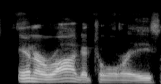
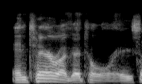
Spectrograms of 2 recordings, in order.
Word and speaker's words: interrogatories: I do have a problem that I mean, I've watched a lot of legal television in my life, and I think the word is pronounced interrogatories, not interrogatories.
